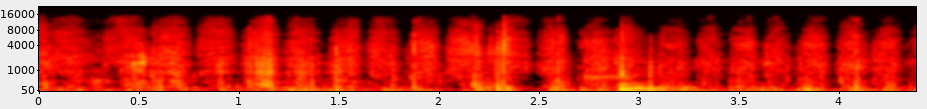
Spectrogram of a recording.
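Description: A roll of blue penguin-print wrapping paper on a cardboard tube is held upright beside the mic while fingertips and nails tap and rub along the paper surface. Soft, rhythmic papery rubbing and scratching strokes repeat steadily, with a dull hollow body and brief brighter nail scrapes, and a slightly firmer tap near the three-second mark.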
